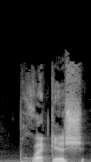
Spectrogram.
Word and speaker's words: Plechash: And his last name is spelled Plechash. It's pronounced Plechash for all of you listening.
